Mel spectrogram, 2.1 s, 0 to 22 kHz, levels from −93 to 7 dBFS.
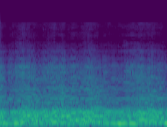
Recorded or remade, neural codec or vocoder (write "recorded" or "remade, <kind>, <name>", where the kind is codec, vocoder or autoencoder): remade, vocoder, BigVGAN v2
